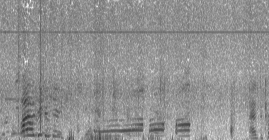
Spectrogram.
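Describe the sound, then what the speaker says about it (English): Chickens squawk and cluck in a run of sharp, honking calls during a chase, close and loud, with people talking over and between them. "It's a wild chicken chase."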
